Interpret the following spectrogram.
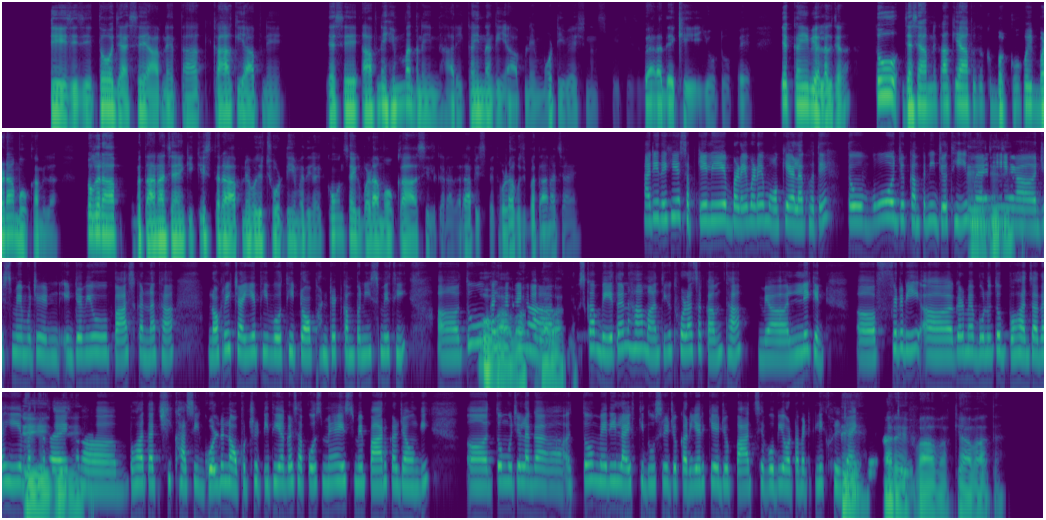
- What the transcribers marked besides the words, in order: in English: "मोटिवेशनल स्पीचेस"; in English: "कंपनी"; in English: "इंटरव्यू"; in English: "टॉप हंड्रेड कंपनीज़"; in English: "गोल्डन ऑपर्च्युनिटी"; in English: "सपोज़"; in English: "लाइफ"; in English: "करियर"; in English: "पाथ्स"; in English: "ऑटोमेटिकली"; other noise
- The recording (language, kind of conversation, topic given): Hindi, podcast, क्या कभी किसी छोटी-सी हिम्मत ने आपको कोई बड़ा मौका दिलाया है?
